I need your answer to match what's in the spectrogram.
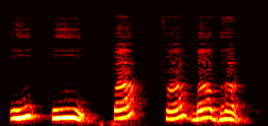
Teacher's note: ओष्ठ्य, जिनका उच्चारण दोनों होठों की सहायता से होता है।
